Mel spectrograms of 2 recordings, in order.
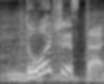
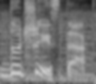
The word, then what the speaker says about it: дочиста: відгадали так і сталось у цьому слові наголос подвійний можна казати і дочиста і дочиста дочиста дочиста дочиста дочиста дочиста да зафіксували у слові дочиста подвійний наголос і дочиста і дочиста правильні А точно блін а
